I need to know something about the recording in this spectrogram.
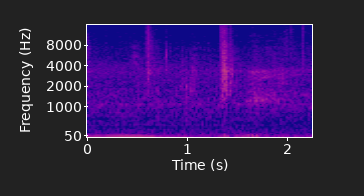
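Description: A few footsteps on wet concrete steps as a person climbs them, over a steady low rumble.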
